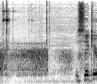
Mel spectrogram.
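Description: A man speaks briefly into a radio microphone, close by.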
